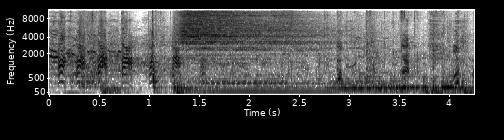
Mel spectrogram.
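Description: Live house band plays a short comic sting after a punchline: a drum and cymbal crash about a second in, ringing on over held bass notes that shift near the end. Laughter is heard at the start.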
